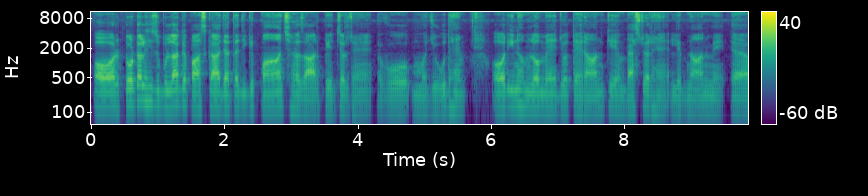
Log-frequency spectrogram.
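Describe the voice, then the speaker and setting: A man presenting informal, explanatory news commentary, often pausing mid-sentence and leaning on repeated filler phrases. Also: fairly low pitch. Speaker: presenter of a world news roundup.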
